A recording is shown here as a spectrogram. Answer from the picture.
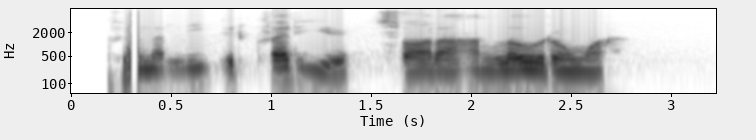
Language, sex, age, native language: Icelandic, male, 16, Icelandic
